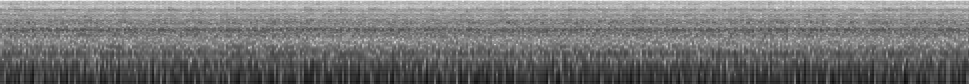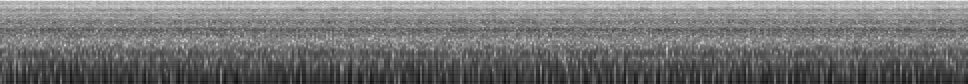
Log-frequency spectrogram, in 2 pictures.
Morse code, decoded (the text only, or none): none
